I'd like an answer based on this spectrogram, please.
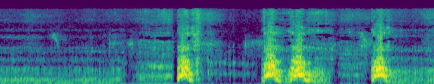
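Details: Angry Kangal, the Anatolian shepherd dog, provoked by hand gestures without being touched: a low rumbling growl for two seconds, then three loud harsh barks, one a doubled bark, spaced about a second apart.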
